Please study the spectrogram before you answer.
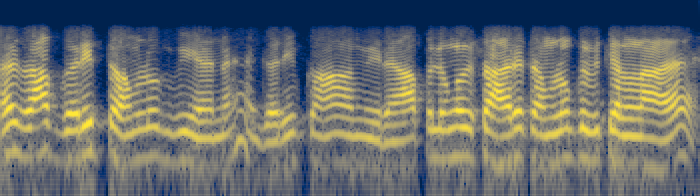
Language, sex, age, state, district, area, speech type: Hindi, male, 45-60, Uttar Pradesh, Azamgarh, rural, conversation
